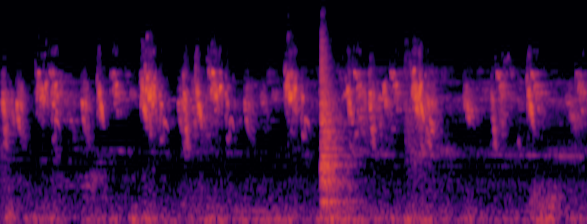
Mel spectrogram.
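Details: Morning chatter of Eurasian tree sparrows near a rural home, a steady run of quick high chirps and twitters from several birds, one brief sharp knock midway.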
